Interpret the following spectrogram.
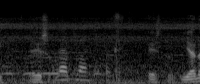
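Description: Steady high-pitched chirring of insects in the background.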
